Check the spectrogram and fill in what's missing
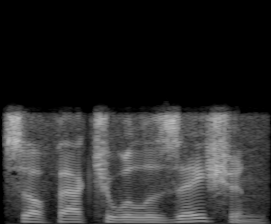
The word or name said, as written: self-actualization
